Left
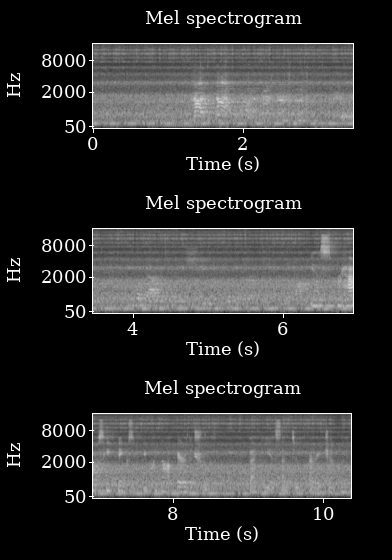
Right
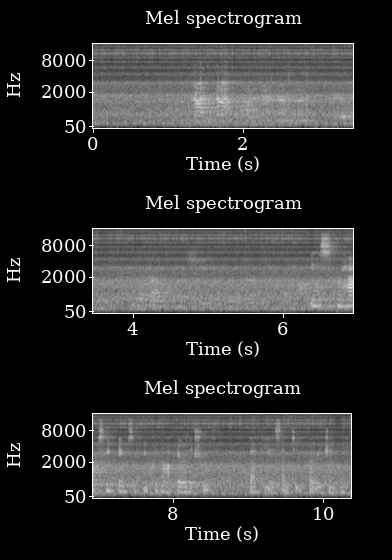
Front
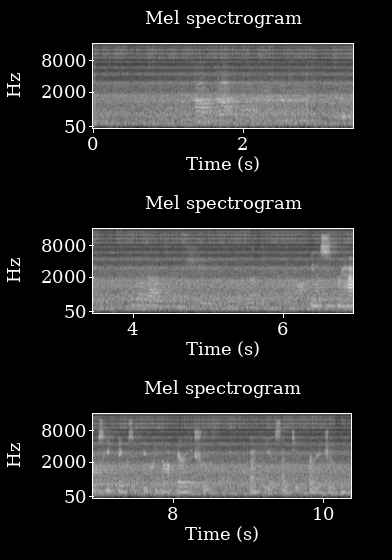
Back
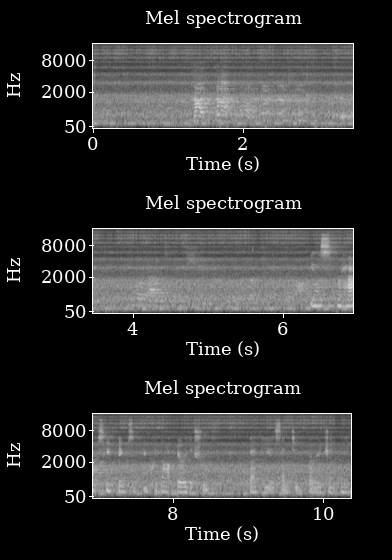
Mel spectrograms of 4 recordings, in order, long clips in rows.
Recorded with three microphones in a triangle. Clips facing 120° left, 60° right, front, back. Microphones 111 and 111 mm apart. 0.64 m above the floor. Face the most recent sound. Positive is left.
turn(degrees=-120)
